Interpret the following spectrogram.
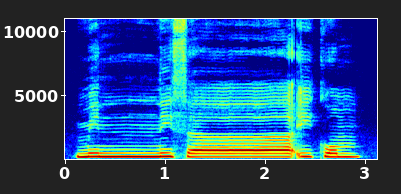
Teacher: ادغام کا معنی ہے حرف کو حرف میں داخل کرنا تو ہم نون ساکن کو دوسرے نون میں ملا کے ایک ہی نون غنہ اور تشدید کے ساتھ پڑھیں گے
